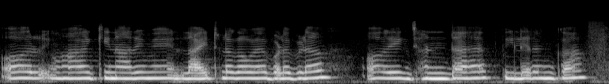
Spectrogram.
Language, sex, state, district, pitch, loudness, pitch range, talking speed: Hindi, male, Delhi, New Delhi, 280 Hz, -12 LUFS, 270-285 Hz, 155 wpm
